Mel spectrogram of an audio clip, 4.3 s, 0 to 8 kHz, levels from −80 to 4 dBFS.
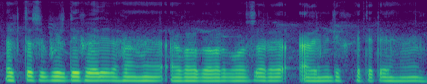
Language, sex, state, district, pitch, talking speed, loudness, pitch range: Hindi, male, Bihar, Patna, 130 Hz, 210 wpm, -19 LUFS, 125-135 Hz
